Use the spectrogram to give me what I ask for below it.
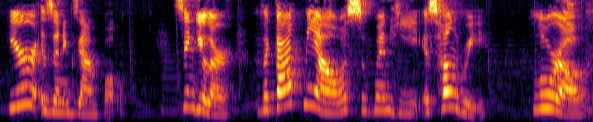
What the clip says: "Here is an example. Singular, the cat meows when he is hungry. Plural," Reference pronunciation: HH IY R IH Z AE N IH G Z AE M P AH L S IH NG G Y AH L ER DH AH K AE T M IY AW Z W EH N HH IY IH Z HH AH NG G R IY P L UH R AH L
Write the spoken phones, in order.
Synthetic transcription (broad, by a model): HH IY R IH Z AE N IH G Z AE M P AH L S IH NG G Y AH L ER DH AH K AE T M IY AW S W EH N HH IY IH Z HH AH NG G R IY P L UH R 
